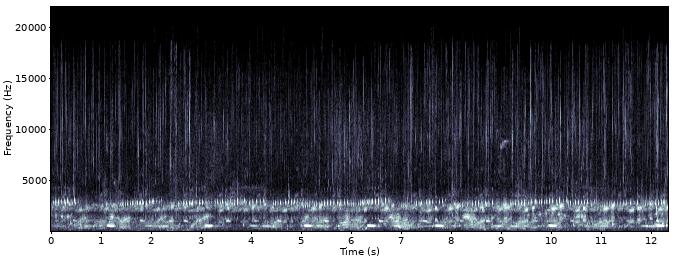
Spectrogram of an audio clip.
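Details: Evening frog pond ambience, many frogs overlapping in a steady rattling trill while brief croaks repeat roughly every second, the chorus swelling and easing in waves with no other sounds clear.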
